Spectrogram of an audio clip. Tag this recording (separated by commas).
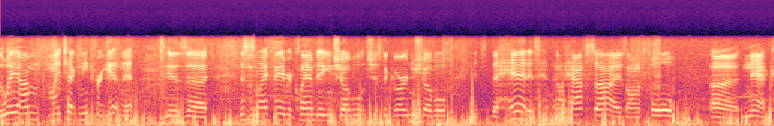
Speech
